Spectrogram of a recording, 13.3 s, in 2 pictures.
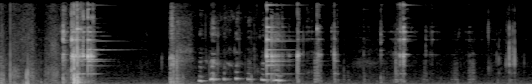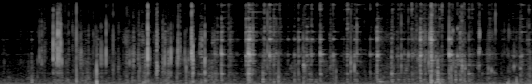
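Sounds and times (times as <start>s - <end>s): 
low steady hum: 0.0s - 13.3s
clinks against a bowl: 0.8s - 1.6s, 3.2s - 5.5s, 8.4s - 13.3s
cat eating its food messily: 2.0s - 13.3s.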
